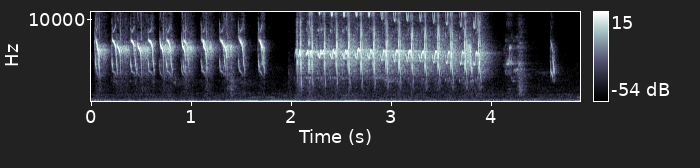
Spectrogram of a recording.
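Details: Male and female velvet-fronted nuthatch calls for luring wild birds: spaced sharp high chips, then a rapid dense trill of piercing notes lasting two seconds, fading into a few isolated chips.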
